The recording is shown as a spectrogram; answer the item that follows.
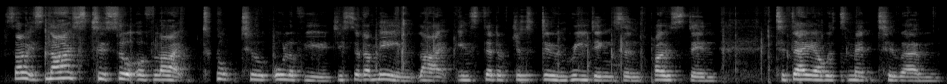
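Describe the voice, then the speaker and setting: A woman's voice: medium pitch, unhurried, darkish tone, a little hiss or hum. Chatty woman. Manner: chatty, rambling, laughs often, greets viewers by name. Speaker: livestream host and psychic reader. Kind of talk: casual live chat with viewers. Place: home, indoors.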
